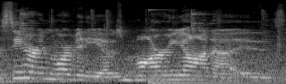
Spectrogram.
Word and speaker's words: Mariana: you want to see her in more videos Mariana is how you pronounce right yes because this was fun did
